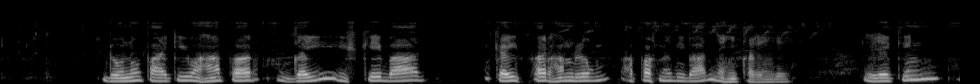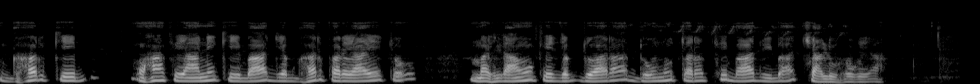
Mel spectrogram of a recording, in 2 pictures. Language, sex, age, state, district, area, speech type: Hindi, male, 60+, Uttar Pradesh, Chandauli, rural, spontaneous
